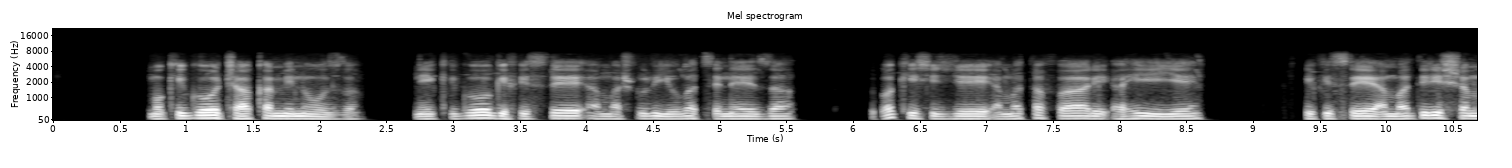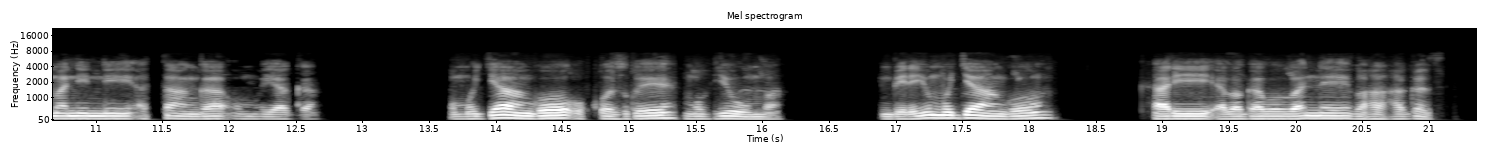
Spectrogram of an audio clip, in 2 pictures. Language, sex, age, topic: Rundi, male, 36-49, education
